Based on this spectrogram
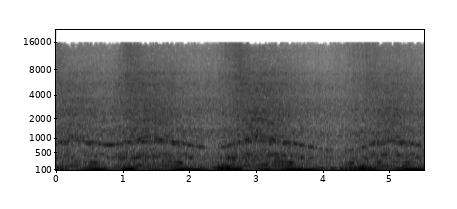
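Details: Toyota Innova 1TR engine that shakes and won't accelerate, after a spark plug and air filter change: uneven, stumbling low drone as it is revved, the pull breaking up under load, from a failing ignition coil misfiring.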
